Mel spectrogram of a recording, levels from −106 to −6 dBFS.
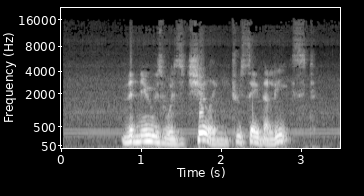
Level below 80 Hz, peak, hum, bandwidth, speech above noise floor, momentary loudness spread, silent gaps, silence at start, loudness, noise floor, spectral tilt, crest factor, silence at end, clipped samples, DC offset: -42 dBFS; 0 dBFS; none; 10 kHz; 32 dB; 10 LU; none; 0.75 s; -14 LUFS; -45 dBFS; -8 dB/octave; 14 dB; 0.45 s; under 0.1%; under 0.1%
